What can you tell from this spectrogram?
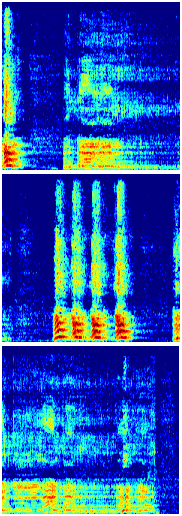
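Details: Deaf Great Dane at bedtime lecturing a cat to leave his place on the bed: long moaning growls, then four sharp barks in quick succession, then another drawn-out wavering grumble.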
